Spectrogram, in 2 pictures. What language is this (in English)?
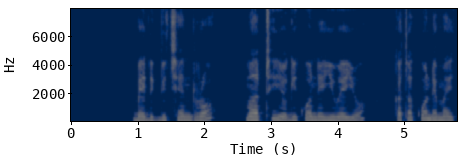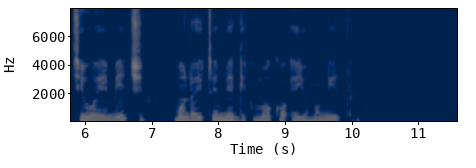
Luo (Kenya and Tanzania)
